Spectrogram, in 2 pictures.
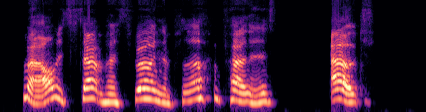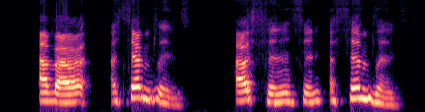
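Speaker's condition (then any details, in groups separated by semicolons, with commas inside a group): Myasthenia gravis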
